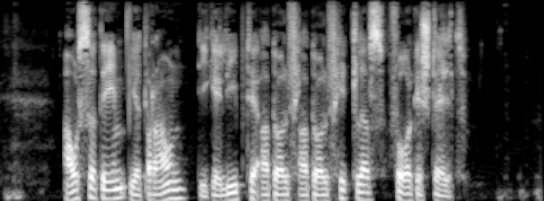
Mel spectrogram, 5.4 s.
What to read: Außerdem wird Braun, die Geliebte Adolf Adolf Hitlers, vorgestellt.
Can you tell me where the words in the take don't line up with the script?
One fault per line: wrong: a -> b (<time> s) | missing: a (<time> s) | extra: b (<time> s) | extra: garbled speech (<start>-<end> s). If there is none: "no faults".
no faults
